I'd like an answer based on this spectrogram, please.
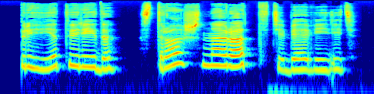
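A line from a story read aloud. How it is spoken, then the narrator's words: Soft, gentle. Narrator (Russian): мягко проговорил он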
